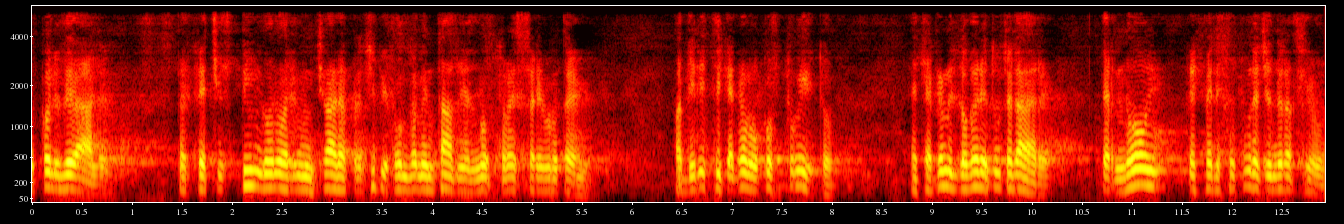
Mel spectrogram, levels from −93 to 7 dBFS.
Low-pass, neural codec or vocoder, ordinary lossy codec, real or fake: 5.4 kHz; codec, 44.1 kHz, 2.6 kbps, DAC; none; fake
